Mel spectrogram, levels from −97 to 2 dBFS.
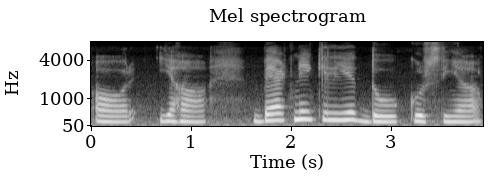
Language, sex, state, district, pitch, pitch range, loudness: Hindi, female, Punjab, Kapurthala, 205 Hz, 190-240 Hz, -15 LUFS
